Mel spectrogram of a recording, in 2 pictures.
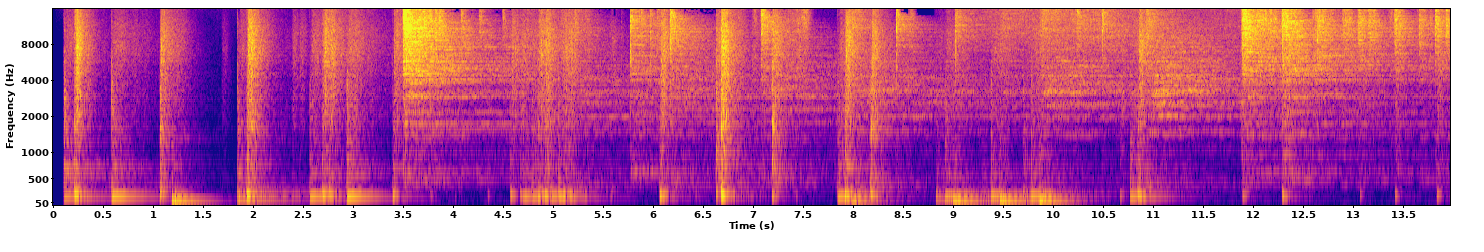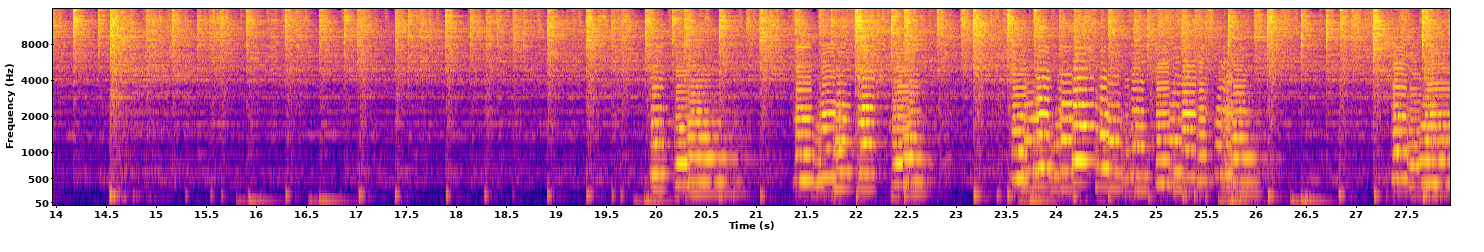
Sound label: Blues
